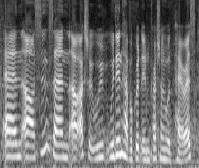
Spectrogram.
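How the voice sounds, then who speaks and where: Female interviewee, medium pitch, informal and talkative, loosely strung sentences peppered with "like". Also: expressive, brisk. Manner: rambling and chatty, frequent "like" as filler. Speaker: wedding photographer being interviewed. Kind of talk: conversational interview answers.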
